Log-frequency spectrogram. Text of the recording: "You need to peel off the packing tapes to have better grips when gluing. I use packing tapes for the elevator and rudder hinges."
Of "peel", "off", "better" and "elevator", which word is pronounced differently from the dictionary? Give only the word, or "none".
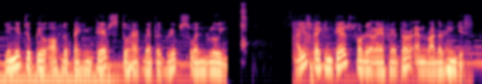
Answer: elevator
